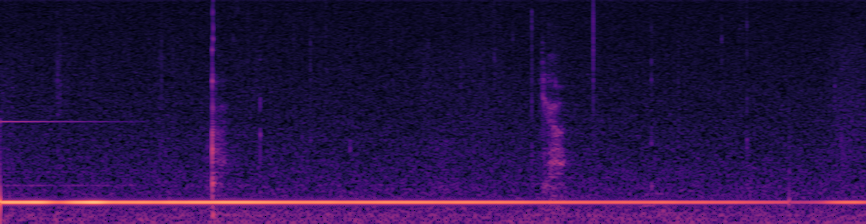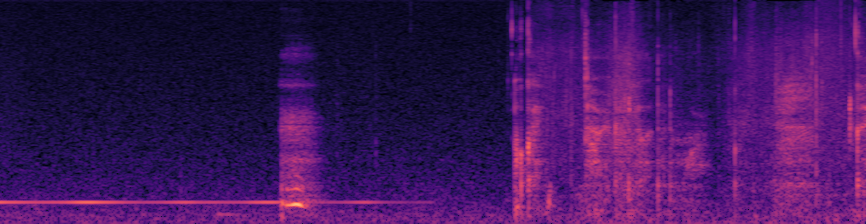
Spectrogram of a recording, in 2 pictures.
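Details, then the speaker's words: Simulated ASMR cranial nerve exam roleplay: a vibrating tuning fork is placed on each hand while the patient reports when the vibration stops. Tuning fork vibration sense test. "you will simply let me know uh if you feel the vibration and how long you can feel it and when you stop feeling it."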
